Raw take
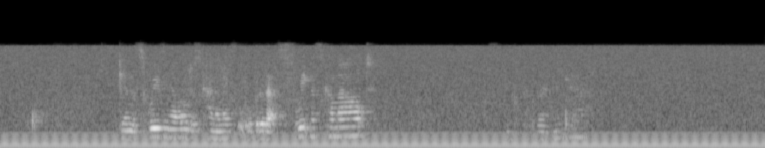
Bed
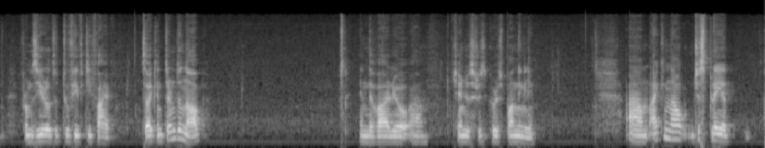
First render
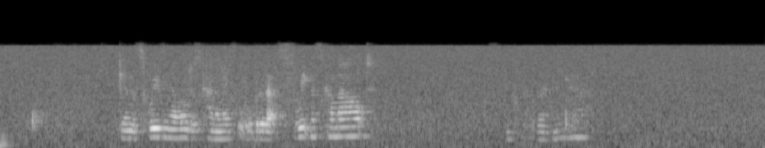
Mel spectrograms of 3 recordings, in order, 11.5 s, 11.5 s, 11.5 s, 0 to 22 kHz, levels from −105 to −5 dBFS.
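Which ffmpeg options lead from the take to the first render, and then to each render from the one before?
-af "bandreject=f=60:t=h:w=4,bandreject=f=120:t=h:w=4,bandreject=f=180:t=h:w=4,bandreject=f=240:t=h:w=4,bandreject=f=300:t=h:w=4"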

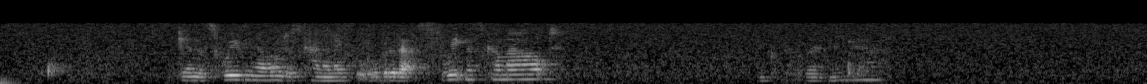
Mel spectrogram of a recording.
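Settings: -af "afftdn=nr=11:nf=-44"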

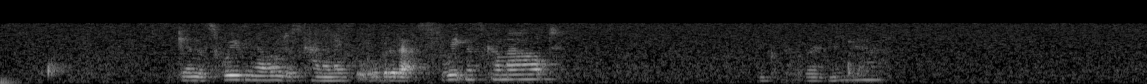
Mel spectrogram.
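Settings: -af "highpass=79,lowshelf=f=120:g=7"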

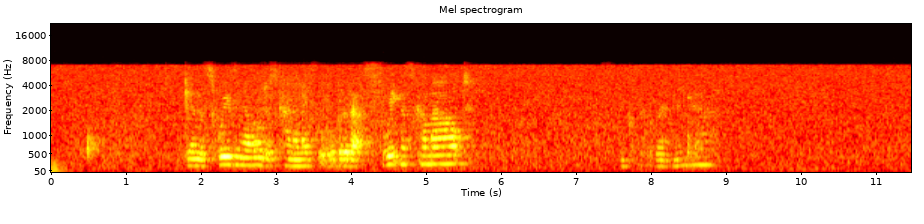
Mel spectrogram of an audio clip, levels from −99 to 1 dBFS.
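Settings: -af "volume=3.76,alimiter=limit=0.891:level=0:latency=1"

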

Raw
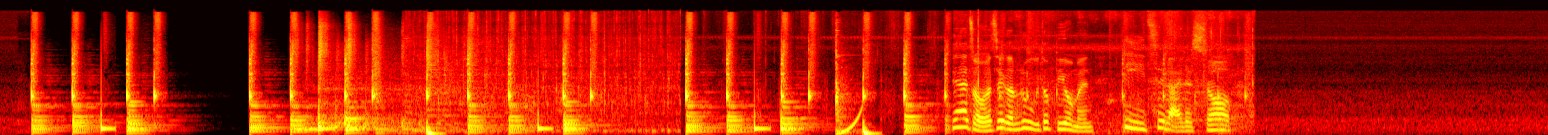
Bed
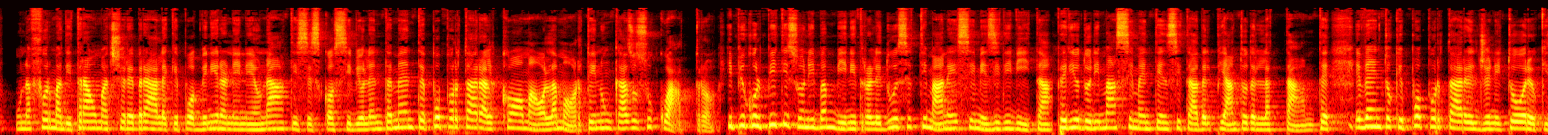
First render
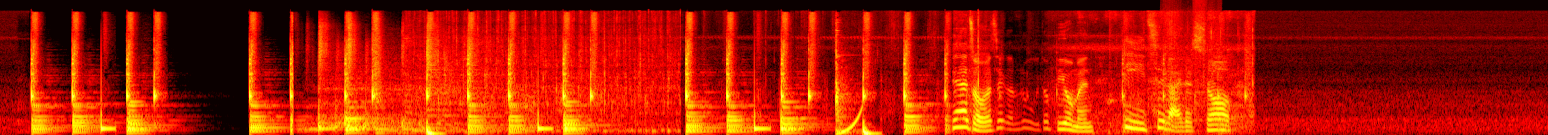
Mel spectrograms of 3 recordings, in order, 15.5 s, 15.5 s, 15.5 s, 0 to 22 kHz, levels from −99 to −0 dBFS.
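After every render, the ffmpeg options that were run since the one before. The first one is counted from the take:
-filter_complex "[0:a]asettb=1/sr,asplit=3[s0][s1][s2];[s0]atrim=end=11.604[s3];[s1]atrim=start=11.6:end=12.22,asetpts=PTS-STARTPTS,afade=t=in:d=0.004:c=qsin,afade=t=out:st=0.616:d=0.004:c=qsin,aeval=exprs='sgn(val(0))*max(abs(val(0))-0.015,0)':c=same[s4];[s2]atrim=start=12.216[s5];[s3][s4]acrossfade=d=0.004:c1=hsin:c2=qsin[s6];[s6][s5]acrossfade=d=0.004:c1=qsin:c2=hsin,asplit=4[s7][s8][s9][s10];[s7]atrim=end=2.93,asetpts=PTS-STARTPTS,afade=t=out:st=2.926:d=0.004:c=hsin[s11];[s8]atrim=start=2.93:end=10.05,asetpts=PTS-STARTPTS,afade=t=in:d=0.64,afade=t=out:st=6.82:d=0.3:silence=0.0707946[s12];[s9]atrim=start=10.05:end=10.43,asetpts=PTS-STARTPTS,volume=0.0708[s13];[s10]atrim=start=10.43,asetpts=PTS-STARTPTS,afade=t=in:d=0.3:silence=0.0707946[s14];[s11][s12][s13][s14]concat=n=4:v=0:a=1"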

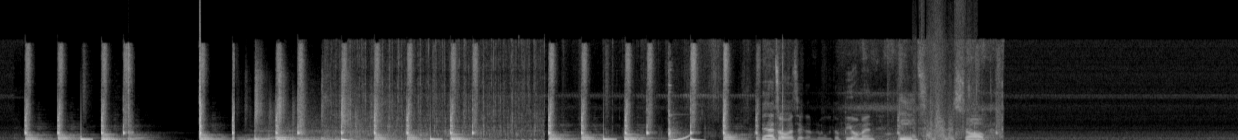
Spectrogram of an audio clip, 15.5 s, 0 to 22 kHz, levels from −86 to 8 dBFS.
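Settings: -filter_complex "[0:a]asettb=1/sr,asplit=3[s0][s1][s2];[s0]atrim=end=1.604[s3];[s1]atrim=start=1.6:end=2.51,asetpts=PTS-STARTPTS,afade=t=in:d=0.004:c=qsin,afade=t=out:st=0.906:d=0.004:c=qsin,aeval=exprs='0.631*sin(PI/2*3.98*val(0)/0.631)':c=same[s4];[s2]atrim=start=2.506[s5];[s3][s4]acrossfade=d=0.004:c1=hsin:c2=qsin[s6];[s6][s5]acrossfade=d=0.004:c1=qsin:c2=hsin,asettb=1/sr,asplit=3[s7][s8][s9];[s7]atrim=end=8.554[s10];[s8]atrim=start=8.55:end=9.08,asetpts=PTS-STARTPTS,afade=t=in:d=0.004:c=qsin,afade=t=out:st=0.526:d=0.004:c=qsin,highshelf=f=4000:g=7.5[s11];[s9]atrim=start=9.076[s12];[s10][s11]acrossfade=d=0.004:c1=hsin:c2=qsin[s13];[s13][s12]acrossfade=d=0.004:c1=qsin:c2=hsin,asplit=3[s14][s15][s16];[s14]afade=t=out:st=11.39:d=0.02[s17];[s15]aeval=exprs='0.0473*(abs(mod(val(0)/0.0473+3,4)-2)-1)':c=same,afade=t=in:st=11.39:d=0.02,afade=t=out:st=11.92:d=0.02[s18];[s16]afade=t=in:st=11.92:d=0.02[s19];[s17][s18][s19]amix=inputs=3:normalize=0"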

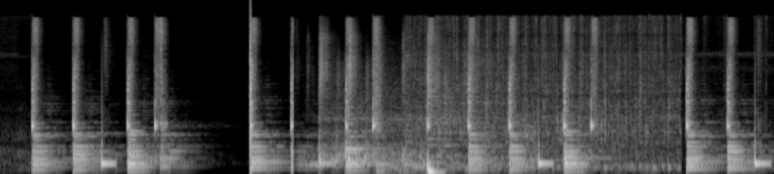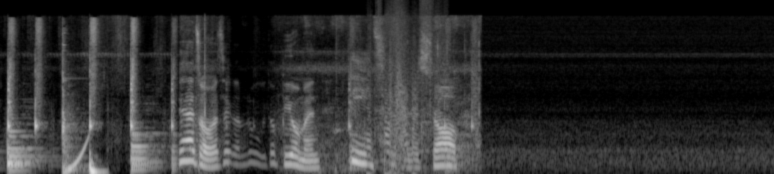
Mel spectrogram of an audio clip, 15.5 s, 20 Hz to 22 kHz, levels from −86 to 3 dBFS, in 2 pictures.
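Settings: -af anull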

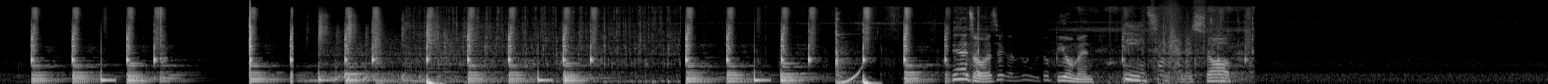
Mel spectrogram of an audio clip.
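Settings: -af "equalizer=f=690:w=4.5:g=-14.5,bandreject=f=1400:w=5.8"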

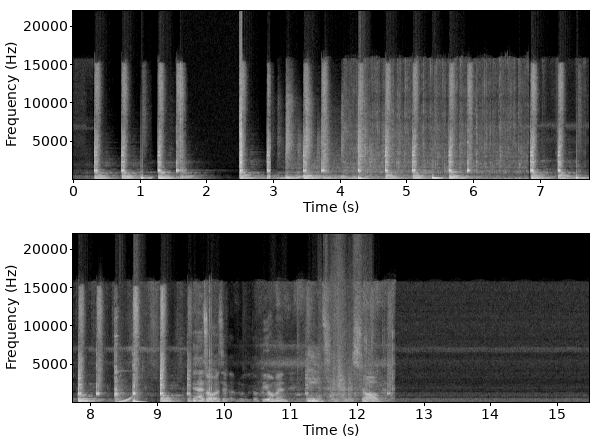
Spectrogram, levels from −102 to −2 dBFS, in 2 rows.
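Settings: -filter_complex "[0:a]flanger=delay=19.5:depth=4.2:speed=1.5,acrossover=split=110|1200[s0][s1][s2];[s0]acrusher=bits=5:mode=log:mix=0:aa=0.000001[s3];[s3][s1][s2]amix=inputs=3:normalize=0"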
